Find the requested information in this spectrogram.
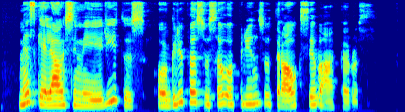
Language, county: Lithuanian, Telšiai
